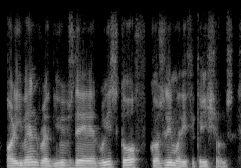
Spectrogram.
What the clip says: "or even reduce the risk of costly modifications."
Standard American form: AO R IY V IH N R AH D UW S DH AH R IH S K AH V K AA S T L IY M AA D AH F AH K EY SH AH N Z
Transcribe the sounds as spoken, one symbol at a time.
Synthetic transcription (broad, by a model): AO R IY B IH N R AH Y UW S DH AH R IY S K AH F K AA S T L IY M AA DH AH F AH K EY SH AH N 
